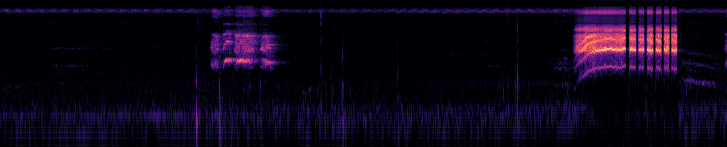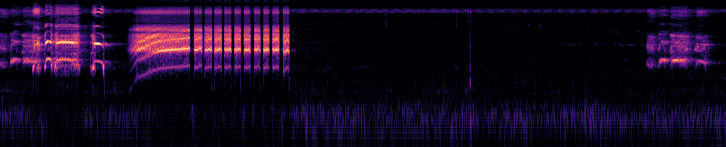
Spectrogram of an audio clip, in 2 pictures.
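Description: A red junglefowl decoy rooster crowing: two long, loud crows around the middle, each opening with a rising sweep, with a rougher call between them and short calls early and near the end. The keeper calls its voice mid-pitched. A steady high insect drone runs underneath.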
